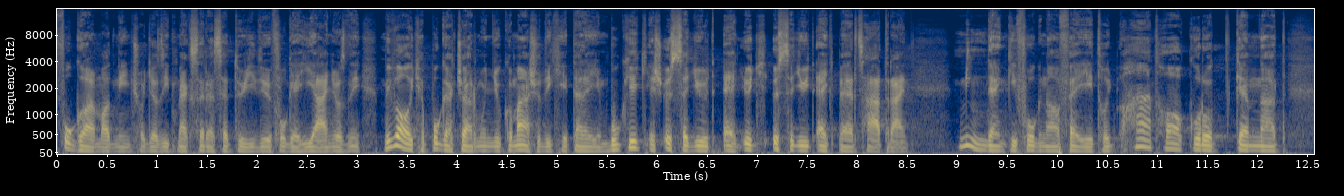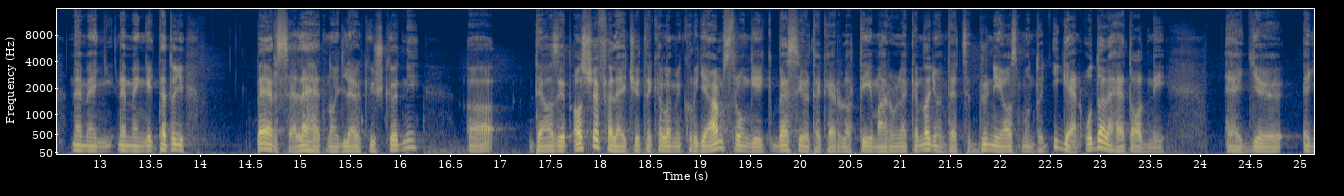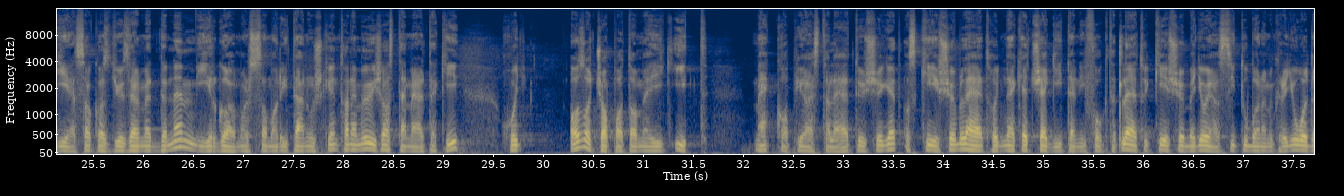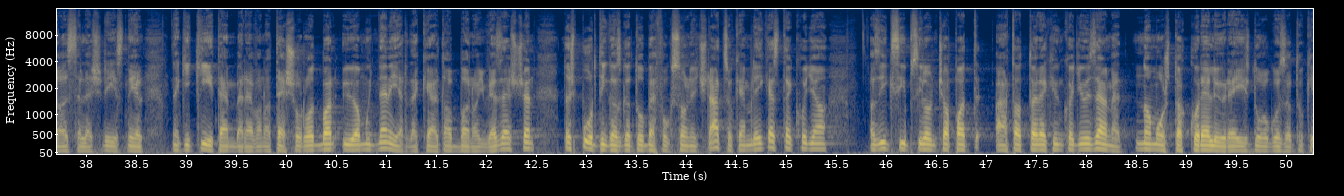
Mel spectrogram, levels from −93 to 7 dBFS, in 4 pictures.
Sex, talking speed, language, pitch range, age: male, 175 wpm, Hungarian, 100-125 Hz, 30-49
